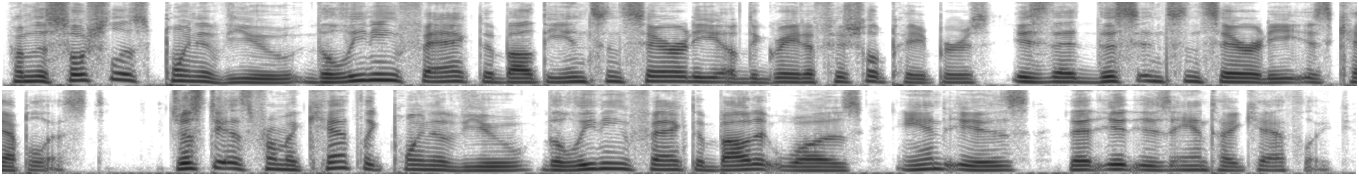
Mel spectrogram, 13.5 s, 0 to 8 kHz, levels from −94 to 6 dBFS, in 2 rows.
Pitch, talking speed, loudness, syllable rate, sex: 155 Hz, 195 wpm, -18 LUFS, 5.4 syllables/s, male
